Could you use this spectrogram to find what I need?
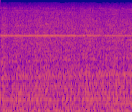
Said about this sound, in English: This is making some really weird sounds for being a simple Mustang.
